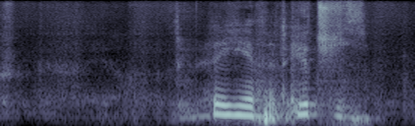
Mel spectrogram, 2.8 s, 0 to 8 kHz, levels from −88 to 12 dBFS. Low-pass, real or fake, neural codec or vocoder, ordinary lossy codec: none; fake; codec, 16 kHz, 1 kbps, X-Codec, WavLM features, trained on Multilingual LibriSpeech; none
